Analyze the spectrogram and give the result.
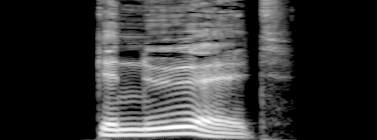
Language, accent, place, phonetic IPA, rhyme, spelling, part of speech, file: German, Germany, Berlin, [ɡəˈnøːlt], -øːlt, genölt, verb, De-genölt.ogg
- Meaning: past participle of nölen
